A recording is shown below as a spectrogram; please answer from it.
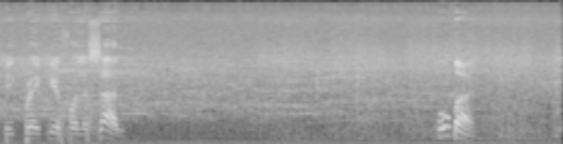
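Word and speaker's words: Juban: Uban commits an offensive foul. Big break here for LaSalle. Uban. That's spelled J-U-B-A-N.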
